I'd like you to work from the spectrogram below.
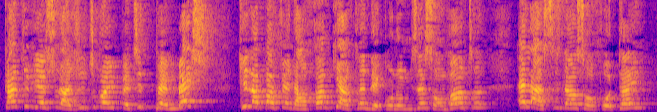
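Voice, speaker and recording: High, bright-voiced woman preaching with fire. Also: fairly quick. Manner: emphatic and combative, asks rhetorical questions, often laughs. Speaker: spiritual seer giving prophecies. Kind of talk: preaching spiritual warnings to an audience.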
